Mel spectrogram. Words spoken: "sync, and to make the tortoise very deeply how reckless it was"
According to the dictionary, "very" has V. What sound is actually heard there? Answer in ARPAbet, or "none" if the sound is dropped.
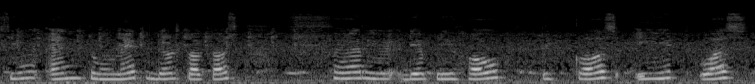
F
